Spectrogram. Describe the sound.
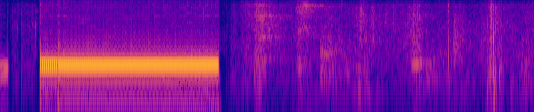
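A steady, single-pitched telephone line tone plays during a call transfer. It holds loudly for about two seconds, then cuts off, and quieter, intermittent voice-like sounds follow.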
